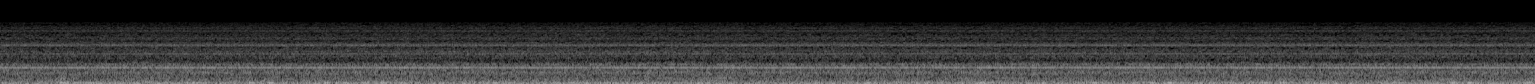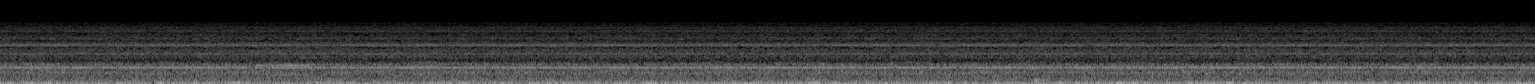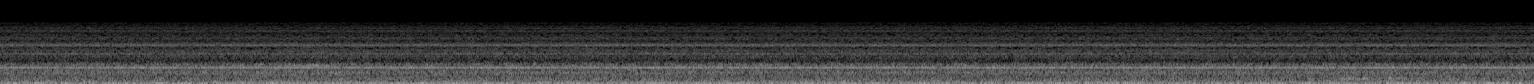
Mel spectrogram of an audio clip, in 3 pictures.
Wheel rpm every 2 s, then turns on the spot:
0, 0, 0, 0, 0, 0, 0, 0, 0, 0, 0, 0, 0, 0, 0, 0, 0, 0, 0, 0, 0, 0, 0.
none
